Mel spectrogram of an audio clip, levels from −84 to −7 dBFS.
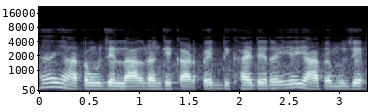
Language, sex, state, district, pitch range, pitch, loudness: Hindi, male, Uttar Pradesh, Varanasi, 130-140 Hz, 135 Hz, -16 LUFS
